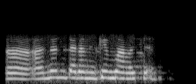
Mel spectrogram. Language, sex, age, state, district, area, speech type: Sanskrit, female, 18-30, Karnataka, Dakshina Kannada, rural, conversation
